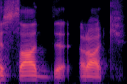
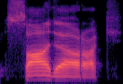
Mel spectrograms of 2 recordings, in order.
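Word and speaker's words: صدرك: So I'm not going to say sadrak. I'm going to say sadarak, sadarak.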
